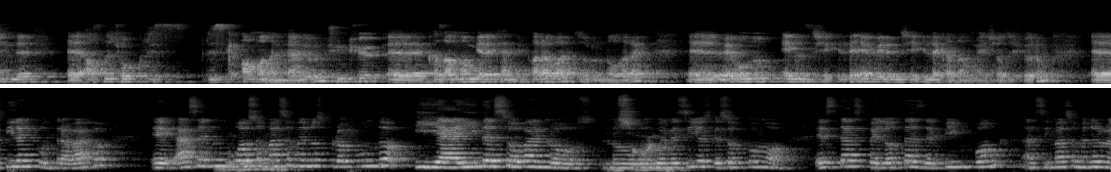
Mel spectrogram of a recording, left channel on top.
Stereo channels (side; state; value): both; different; correlation 0.01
